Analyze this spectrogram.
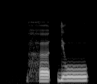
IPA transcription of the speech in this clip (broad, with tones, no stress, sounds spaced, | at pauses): h œː˨˥ t̚ j uː˥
